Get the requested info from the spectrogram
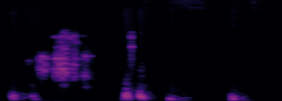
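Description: A run of short, dull low thumps and knocks, about six in two seconds, some in close pairs, with a brief higher-pitched sound about half a second in.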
